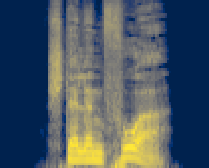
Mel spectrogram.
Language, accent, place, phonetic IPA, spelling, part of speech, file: German, Germany, Berlin, [ˌʃtɛlən ˈfoːɐ̯], stellen vor, verb, De-stellen vor.ogg
- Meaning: inflection of vorstellen: 1. first/third-person plural present 2. first/third-person plural subjunctive I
